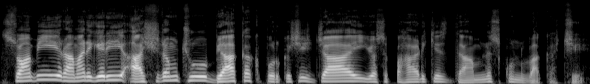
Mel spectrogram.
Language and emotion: Kashmiri, neutral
